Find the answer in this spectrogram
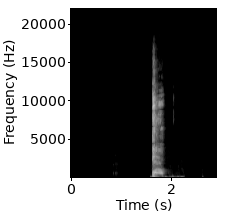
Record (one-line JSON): {"cough_length": "2.9 s", "cough_amplitude": 1987, "cough_signal_mean_std_ratio": 0.2, "survey_phase": "beta (2021-08-13 to 2022-03-07)", "age": "45-64", "gender": "Male", "wearing_mask": "Yes", "symptom_cough_any": true, "symptom_runny_or_blocked_nose": true, "symptom_sore_throat": true, "symptom_headache": true, "symptom_change_to_sense_of_smell_or_taste": true, "symptom_onset": "5 days", "smoker_status": "Never smoked", "respiratory_condition_asthma": false, "respiratory_condition_other": false, "recruitment_source": "Test and Trace", "submission_delay": "2 days", "covid_test_result": "Positive", "covid_test_method": "RT-qPCR"}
